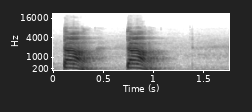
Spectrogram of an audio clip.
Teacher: टा बोलेंगे, ठा बोलेंगे तो आपकी जीभ दांत के ऊपर स्पर्श करेगी। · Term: मूर्धा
